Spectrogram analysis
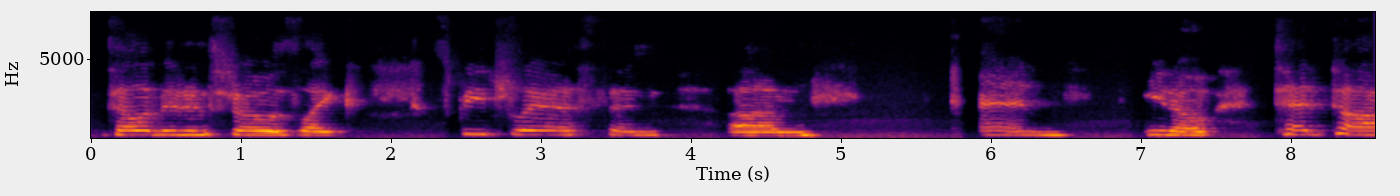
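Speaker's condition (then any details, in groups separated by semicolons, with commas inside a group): Cerebral palsy, spastic quadriplegia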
